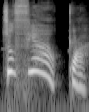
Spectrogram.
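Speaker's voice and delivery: high, slow outraged cry; shouted Tufia Kwa. Acted. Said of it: "Adora shouted".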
